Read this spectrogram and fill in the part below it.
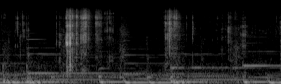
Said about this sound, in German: Und ihr hört uns schmatzen hier.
